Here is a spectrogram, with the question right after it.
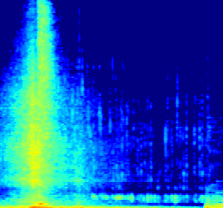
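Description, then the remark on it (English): Cocktails are poured, starting with a brief splashing gush and settling into a steady, gurgling stream for about two seconds before cutting off abruptly. “He poured us three full cocktails that are staples on the PCH menu”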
